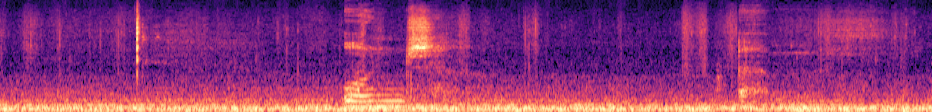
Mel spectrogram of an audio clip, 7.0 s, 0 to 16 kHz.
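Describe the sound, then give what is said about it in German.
Steady low engine and road rumble fills the cabin of a moving car in the daytime, at almost 20 degrees, windy and somewhat humid, with a brief spoken word and a few small clicks over the constant drone. “Ich bin wieder im Auto unterwegs, es ist Tag.”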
